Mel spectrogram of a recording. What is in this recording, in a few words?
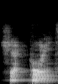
"checkpoint", robot vox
